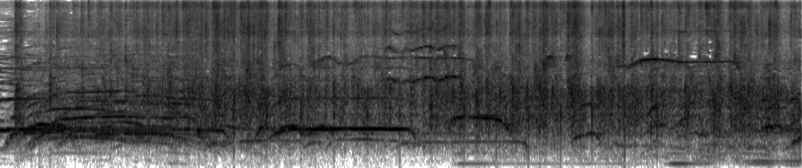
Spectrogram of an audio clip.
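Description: Audience applauding and cheering at the end of a song, with shouts and whoops over the clapping, while an acoustic guitar plays softly underneath.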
